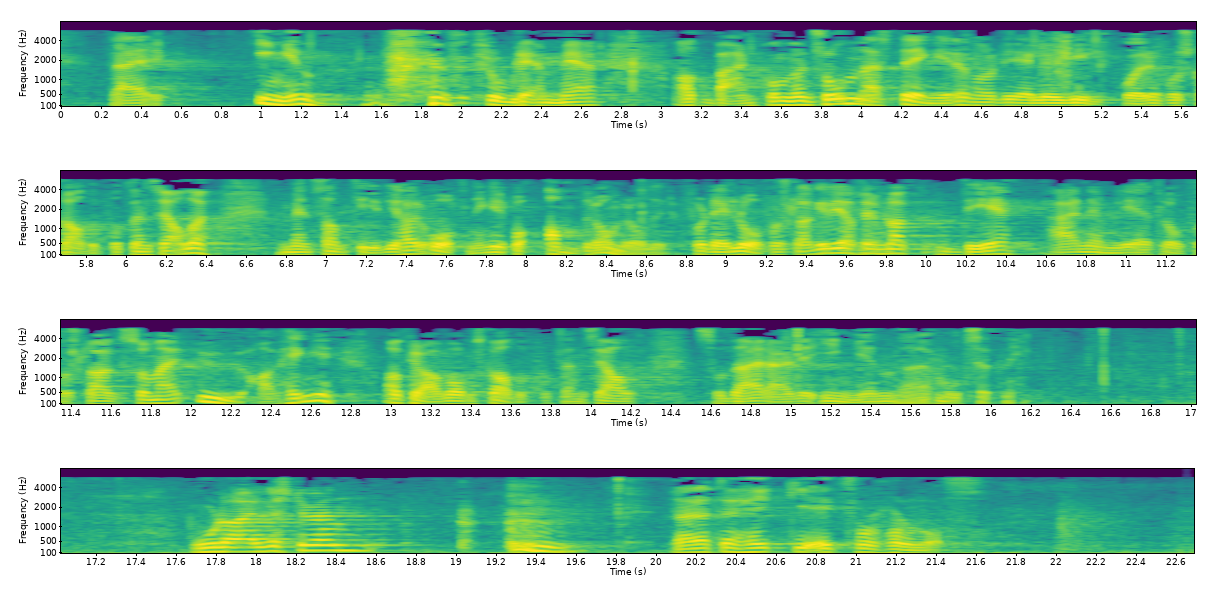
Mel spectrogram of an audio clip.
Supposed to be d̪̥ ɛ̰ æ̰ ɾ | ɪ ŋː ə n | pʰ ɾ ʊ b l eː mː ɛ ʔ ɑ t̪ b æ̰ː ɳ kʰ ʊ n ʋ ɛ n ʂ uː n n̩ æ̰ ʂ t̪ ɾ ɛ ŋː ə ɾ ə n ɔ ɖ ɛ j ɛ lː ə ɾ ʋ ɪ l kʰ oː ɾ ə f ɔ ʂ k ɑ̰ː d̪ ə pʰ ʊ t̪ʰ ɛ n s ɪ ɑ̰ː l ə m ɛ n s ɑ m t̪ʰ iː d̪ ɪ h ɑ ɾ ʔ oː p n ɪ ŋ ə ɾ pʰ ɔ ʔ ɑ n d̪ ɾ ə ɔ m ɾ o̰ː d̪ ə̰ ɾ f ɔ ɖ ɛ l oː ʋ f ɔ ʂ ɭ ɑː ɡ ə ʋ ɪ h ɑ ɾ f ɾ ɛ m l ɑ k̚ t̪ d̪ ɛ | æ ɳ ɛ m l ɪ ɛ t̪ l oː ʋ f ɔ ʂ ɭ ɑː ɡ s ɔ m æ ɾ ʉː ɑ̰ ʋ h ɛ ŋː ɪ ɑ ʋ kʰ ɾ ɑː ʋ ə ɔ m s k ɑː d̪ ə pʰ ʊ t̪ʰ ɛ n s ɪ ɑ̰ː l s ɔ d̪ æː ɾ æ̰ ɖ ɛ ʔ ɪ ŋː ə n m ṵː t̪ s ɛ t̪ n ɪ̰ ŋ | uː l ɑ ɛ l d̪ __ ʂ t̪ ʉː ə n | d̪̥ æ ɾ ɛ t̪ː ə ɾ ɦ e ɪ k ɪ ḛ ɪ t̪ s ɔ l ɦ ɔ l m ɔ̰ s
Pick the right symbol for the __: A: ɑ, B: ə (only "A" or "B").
B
